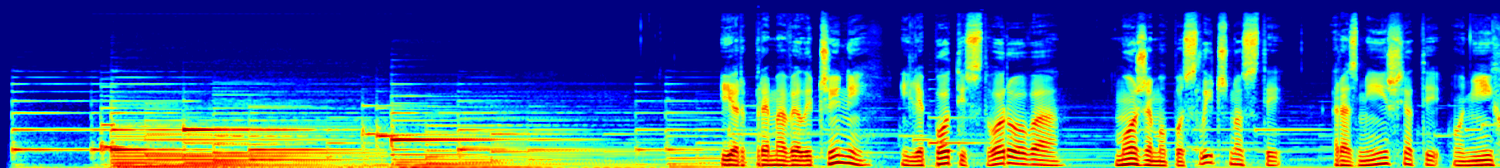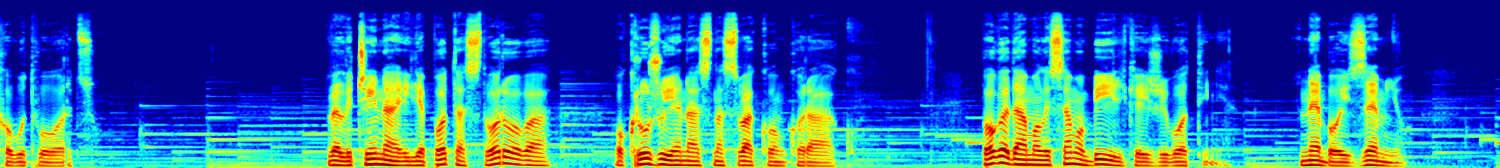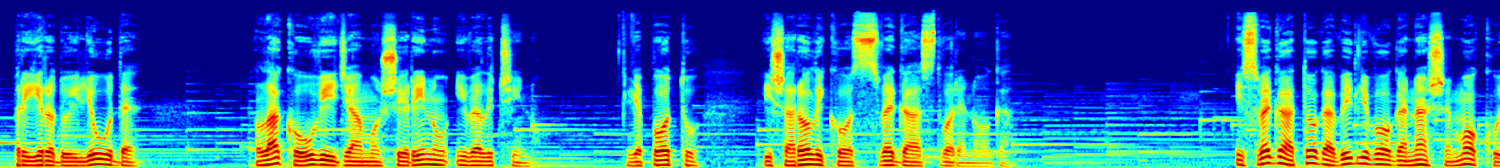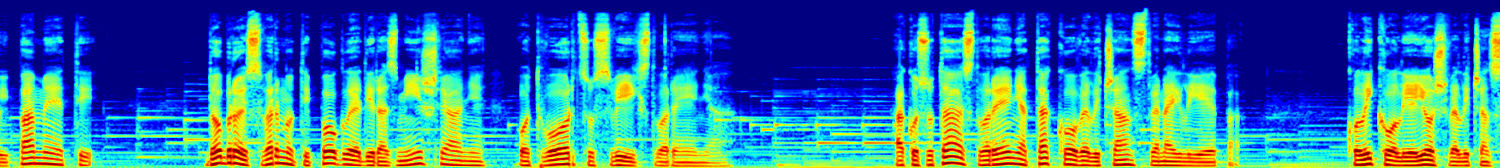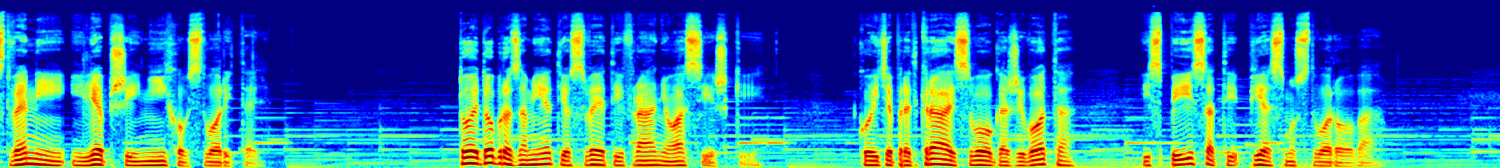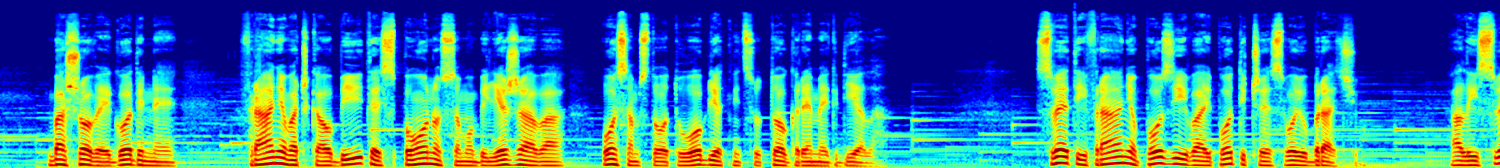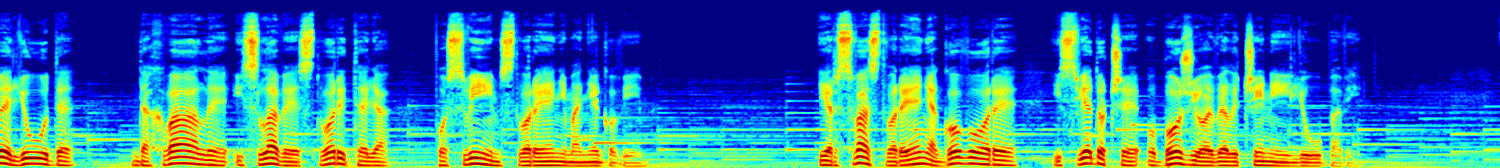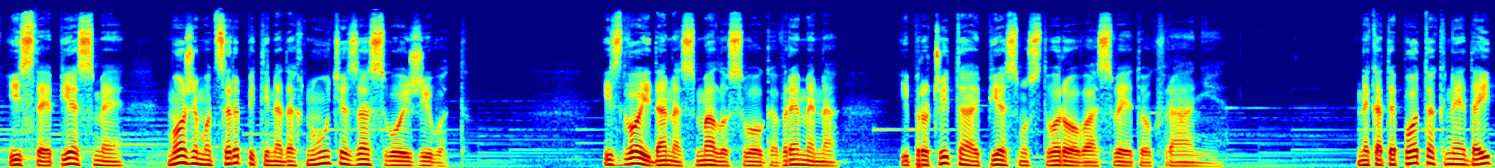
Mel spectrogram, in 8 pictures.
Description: Emisije priređuju svećenici i časne sestre u tjednim ciklusima.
